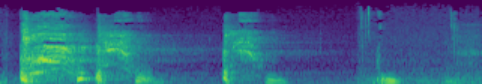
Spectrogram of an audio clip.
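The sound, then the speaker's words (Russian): A person coughs repeatedly from an allergy that starts in autumn, not from a cold: four or five harsh, irregular bursts over a few seconds, with brief throat-clearing between them and no talking. “Как только начинается осень, у меня начинается какая-то аллергия, которая выглядит в виде вот такого спонтанного кашля.”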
